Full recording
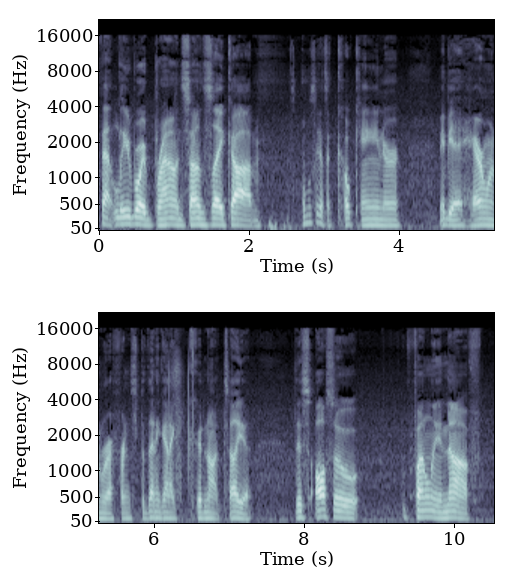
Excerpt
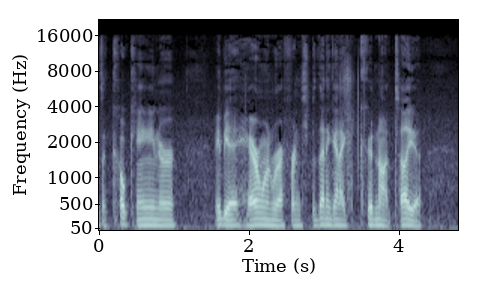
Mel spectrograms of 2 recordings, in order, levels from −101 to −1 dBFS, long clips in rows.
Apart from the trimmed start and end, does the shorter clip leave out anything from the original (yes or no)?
no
